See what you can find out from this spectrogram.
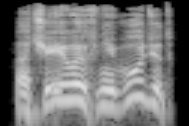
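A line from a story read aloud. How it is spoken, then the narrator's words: Laughing shout. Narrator (Russian): со смехом прокричал Мехмед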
